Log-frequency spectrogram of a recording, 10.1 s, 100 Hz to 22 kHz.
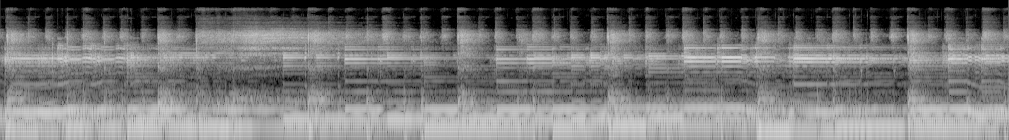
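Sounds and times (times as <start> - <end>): guitar sustained notes: 0.0 - 10.0.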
